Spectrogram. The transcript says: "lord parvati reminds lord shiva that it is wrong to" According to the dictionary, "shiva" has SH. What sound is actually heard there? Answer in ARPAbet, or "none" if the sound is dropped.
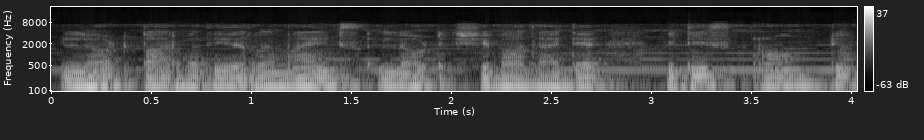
SH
